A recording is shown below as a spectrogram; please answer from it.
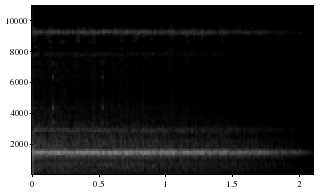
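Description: A single high, steady ping-like tone ringing on and slowly fading away over about two seconds: a short audio-logo chime.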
